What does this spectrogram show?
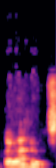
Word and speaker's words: Ilott: But Callum Ilott, is it? I think in F2. Ilott, that's how you pronounce it.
